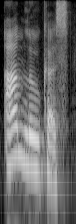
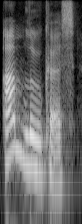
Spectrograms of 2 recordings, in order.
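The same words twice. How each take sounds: No difference in how they are said.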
